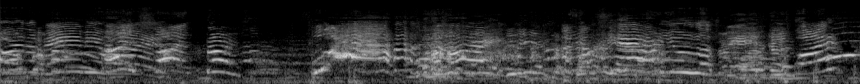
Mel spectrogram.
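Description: A group of young children shouting and squealing excitedly, many high voices overlapping. There is a brief lull about two and a half seconds in, then the voices rise again, loudest just after it.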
